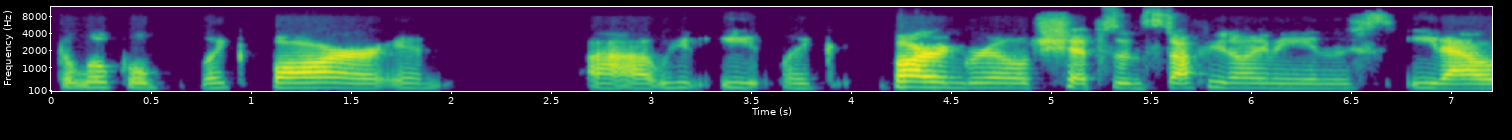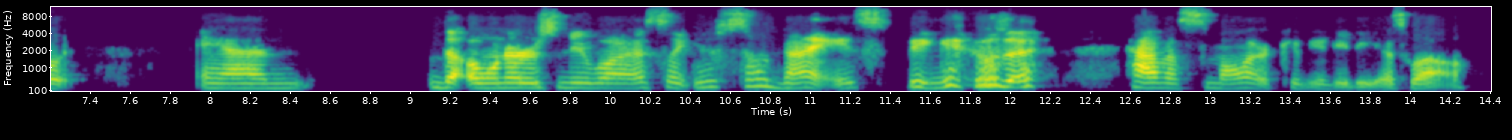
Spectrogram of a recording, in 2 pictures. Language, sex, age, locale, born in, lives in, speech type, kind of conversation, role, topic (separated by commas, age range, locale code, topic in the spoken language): English, female, 20-24, en-US, United States, United States, conversation, unstructured, none, How can you explore nearby in smart, low-impact ways that build local connections?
